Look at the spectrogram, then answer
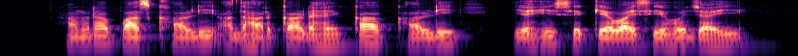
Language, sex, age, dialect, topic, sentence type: Magahi, male, 18-24, Western, banking, question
